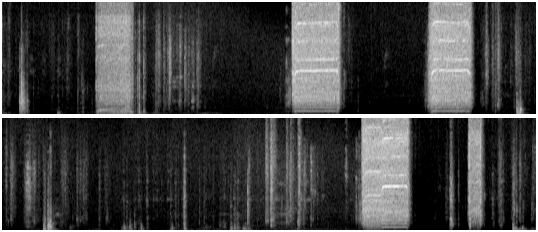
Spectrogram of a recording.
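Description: Cordless drill running in short bursts of about half a second, three of them with a steady whine, amid light clicks and knocks of handling.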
